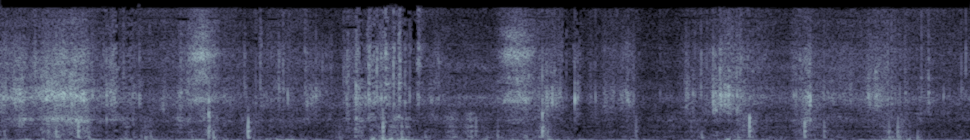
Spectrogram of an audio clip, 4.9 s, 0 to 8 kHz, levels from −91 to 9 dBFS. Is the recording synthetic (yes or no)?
yes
